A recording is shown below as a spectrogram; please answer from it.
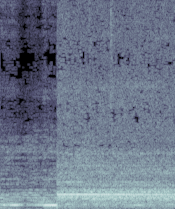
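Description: Handheld hair dryer switched on about two-thirds of a second in, then running steadily with a constant whine over its airflow noise.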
